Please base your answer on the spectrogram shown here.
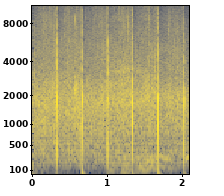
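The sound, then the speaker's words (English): Audience applause for mothers at a Mother's Day gathering, a steady dense wash of clapping with six sharp, evenly spaced louder claps standing out on top of it. “Can we give it up for them?”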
